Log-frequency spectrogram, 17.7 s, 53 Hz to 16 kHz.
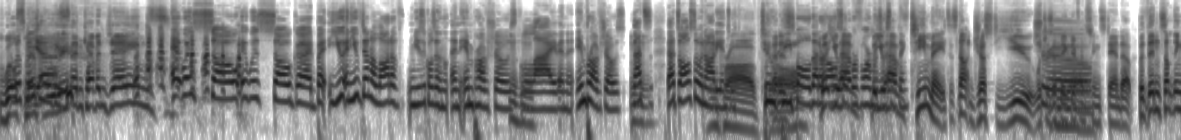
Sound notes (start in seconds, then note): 0.3 Monét laughing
